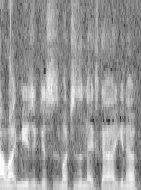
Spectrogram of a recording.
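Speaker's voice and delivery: ordinary talk, nothing marked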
